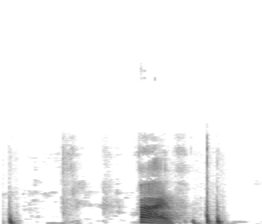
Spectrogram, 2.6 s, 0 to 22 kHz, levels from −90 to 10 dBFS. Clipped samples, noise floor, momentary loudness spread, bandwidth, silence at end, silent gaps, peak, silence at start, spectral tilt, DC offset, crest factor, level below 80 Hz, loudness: under 0.1%; -58 dBFS; 14 LU; 9.2 kHz; 0.4 s; none; -2 dBFS; 0.1 s; -6 dB/octave; under 0.1%; 20 dB; -62 dBFS; -19 LUFS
